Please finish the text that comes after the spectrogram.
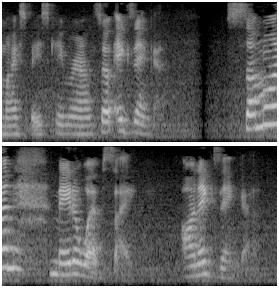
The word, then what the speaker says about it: Xanga: um back then Myspace wasn't really around yet and we didn't have Facebook we had something called xanga I need to pronounced it was x-a-n-g-a that was what everyone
